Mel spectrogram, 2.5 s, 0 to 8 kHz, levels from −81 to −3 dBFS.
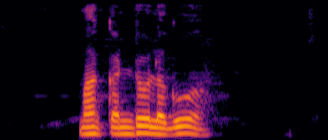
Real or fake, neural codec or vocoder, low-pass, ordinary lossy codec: real; none; 7.2 kHz; AAC, 48 kbps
